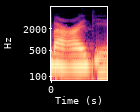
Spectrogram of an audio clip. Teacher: نون ساكن is switched with the letter ميم because the letter after is a باء · Term: إقلاب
